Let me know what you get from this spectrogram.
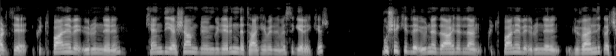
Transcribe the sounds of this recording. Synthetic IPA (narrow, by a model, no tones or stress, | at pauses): ɾt̪ʰicʰyt̪ʰy̥paːnɛvɛʔyɾynlʲe̞ɾin | cʰɛnd̪ijaʃamd̪øɲɟylʲe̞ɾind̪ɛt̪ʰaːcipe̞d̪ilʲme̞siɟe̞ɾecʰiɾ̥ | buʃe̞cʰilʲd̪ɛyɾynɛd̪aːɦilʲe̞d̪ilʲæncʰyt̪ʰy̥paːnɛvɛyɾynlʲe̞ɾinɟyvænlʲicat͡ʃʰ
